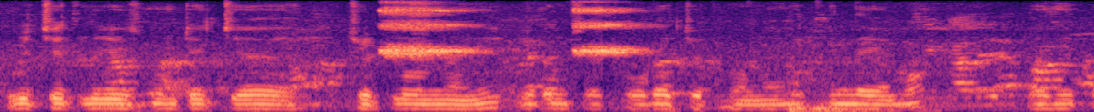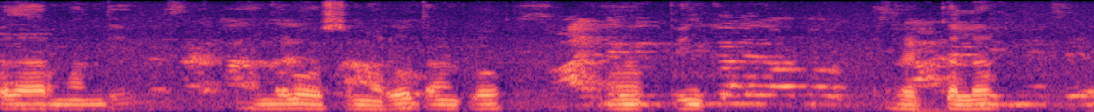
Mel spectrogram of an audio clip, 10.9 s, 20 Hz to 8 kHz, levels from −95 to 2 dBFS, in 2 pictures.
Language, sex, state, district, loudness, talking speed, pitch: Telugu, male, Telangana, Karimnagar, -17 LUFS, 90 wpm, 120 Hz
